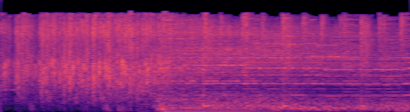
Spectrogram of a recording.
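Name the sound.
audience applauding and cheering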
